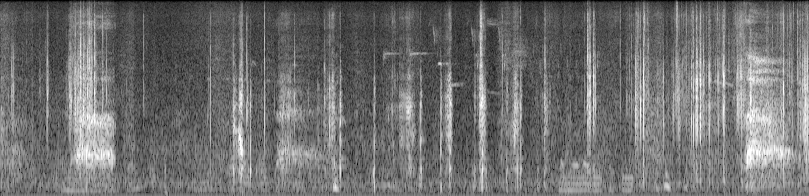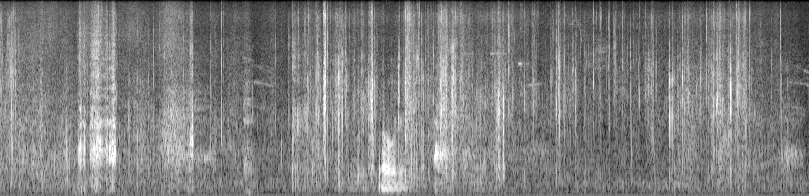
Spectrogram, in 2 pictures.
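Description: Gloved hands handling a foil-wrapped insulated bottle and a cooking pot: irregular crinkling of the foil sleeve and rustling of jacket fabric, with scattered clicks and knocks.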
